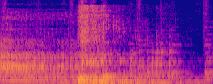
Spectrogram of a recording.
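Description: A loud, growling roar for a meat-eating animal. It starts as a pitched growl, turns harsh and breathy about a second in, then fades.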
